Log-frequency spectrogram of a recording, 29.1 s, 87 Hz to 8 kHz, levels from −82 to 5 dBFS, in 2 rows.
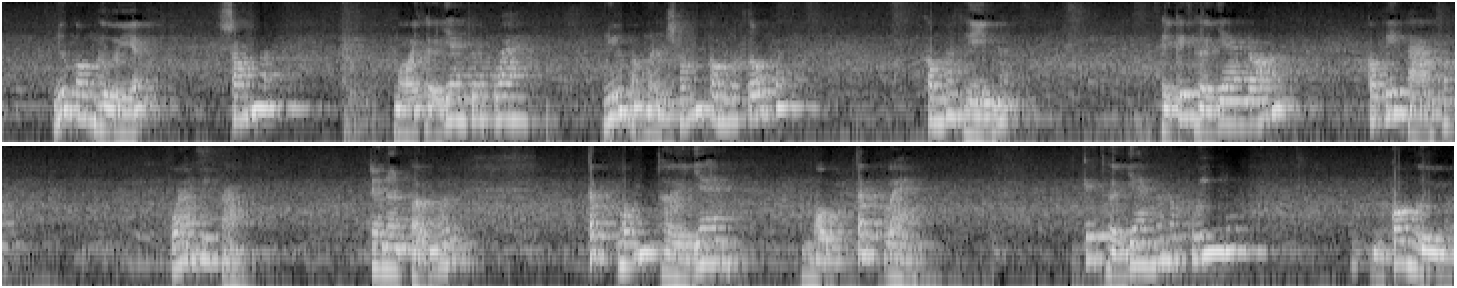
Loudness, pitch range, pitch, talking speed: -17 LUFS, 180-250 Hz, 205 Hz, 115 wpm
